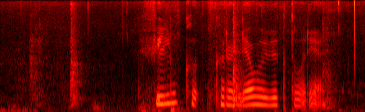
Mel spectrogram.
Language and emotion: Russian, neutral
